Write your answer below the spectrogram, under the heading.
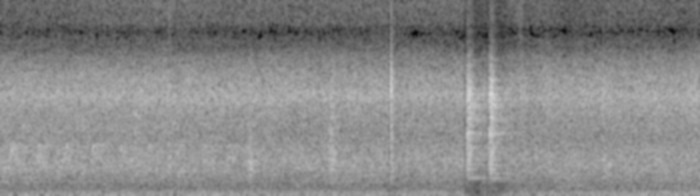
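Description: Steady street traffic noise. Just under five seconds in come two sharp knocks with a short metallic ring: an egg cracked against the rim of a steel bowl.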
